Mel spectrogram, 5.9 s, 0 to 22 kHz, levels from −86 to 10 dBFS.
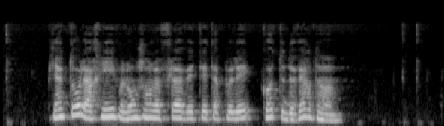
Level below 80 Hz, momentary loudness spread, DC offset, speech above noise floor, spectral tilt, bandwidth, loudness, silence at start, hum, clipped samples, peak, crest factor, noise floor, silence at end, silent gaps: -62 dBFS; 6 LU; under 0.1%; 51 dB; -7.5 dB/octave; 11 kHz; -18 LUFS; 0.7 s; none; under 0.1%; -2 dBFS; 16 dB; -68 dBFS; 1.35 s; none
